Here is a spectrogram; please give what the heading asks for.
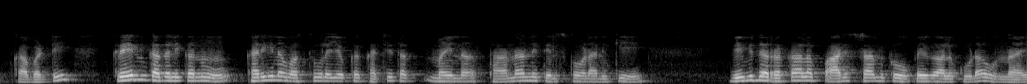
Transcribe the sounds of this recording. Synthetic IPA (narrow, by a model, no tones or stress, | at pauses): kaːbɐʈːi | kɾeːnkɐd̪ɐlikɐnukʰɐɾiɡinɐʋɐst̪uʋulɐjɔkːɐkʰɐt͡ʃːit̪ɐmɐjnɐst̪ʰaːnaːnːit̪e̞lusu̥kɔːʋɐɽaːniki | ʋiʋid̪ʱɐɾɐkaːlɐpaːɾiʃɾaːmikɐupɐjɔːɡaːlukuːɽaːunːaːji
